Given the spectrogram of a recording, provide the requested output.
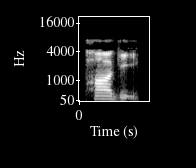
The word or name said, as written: poggie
